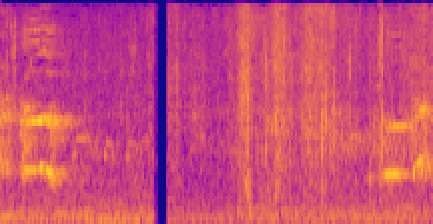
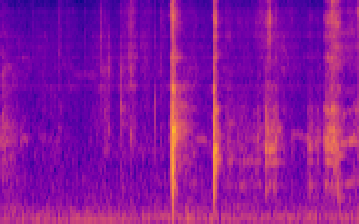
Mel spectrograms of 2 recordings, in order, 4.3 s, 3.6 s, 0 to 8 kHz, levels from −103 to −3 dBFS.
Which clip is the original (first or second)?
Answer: first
